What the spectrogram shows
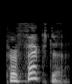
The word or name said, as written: perfecta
